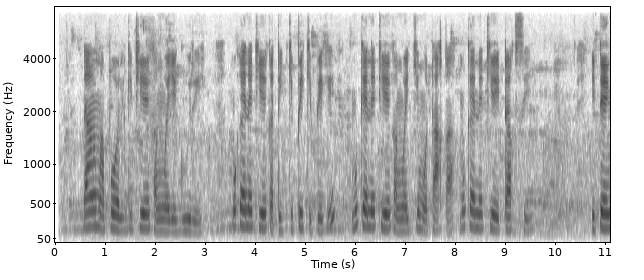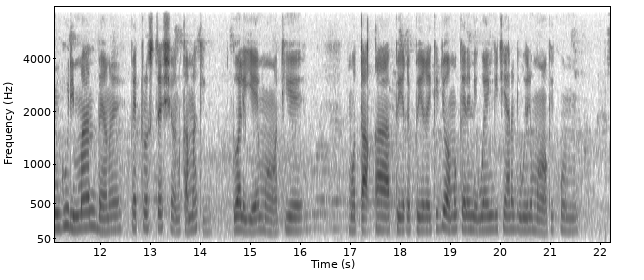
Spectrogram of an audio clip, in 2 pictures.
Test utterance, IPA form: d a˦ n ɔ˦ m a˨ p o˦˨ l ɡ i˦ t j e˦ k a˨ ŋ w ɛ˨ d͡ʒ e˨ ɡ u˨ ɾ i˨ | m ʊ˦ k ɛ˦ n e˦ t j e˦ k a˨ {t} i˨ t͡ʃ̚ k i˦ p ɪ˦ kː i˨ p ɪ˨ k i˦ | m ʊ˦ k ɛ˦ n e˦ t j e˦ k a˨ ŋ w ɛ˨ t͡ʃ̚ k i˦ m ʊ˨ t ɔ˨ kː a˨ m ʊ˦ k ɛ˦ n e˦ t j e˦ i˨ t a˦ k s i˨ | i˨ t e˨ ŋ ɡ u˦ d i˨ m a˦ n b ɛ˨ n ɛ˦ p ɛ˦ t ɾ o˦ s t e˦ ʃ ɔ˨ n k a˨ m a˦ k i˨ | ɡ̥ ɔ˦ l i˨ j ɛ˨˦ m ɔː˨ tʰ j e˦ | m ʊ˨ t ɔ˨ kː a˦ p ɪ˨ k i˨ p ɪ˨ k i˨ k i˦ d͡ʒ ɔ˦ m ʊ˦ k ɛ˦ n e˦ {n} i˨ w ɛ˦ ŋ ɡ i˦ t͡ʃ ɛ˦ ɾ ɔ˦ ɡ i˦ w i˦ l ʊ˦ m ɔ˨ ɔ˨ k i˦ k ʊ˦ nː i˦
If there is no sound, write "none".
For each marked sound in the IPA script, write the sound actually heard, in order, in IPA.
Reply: t, n

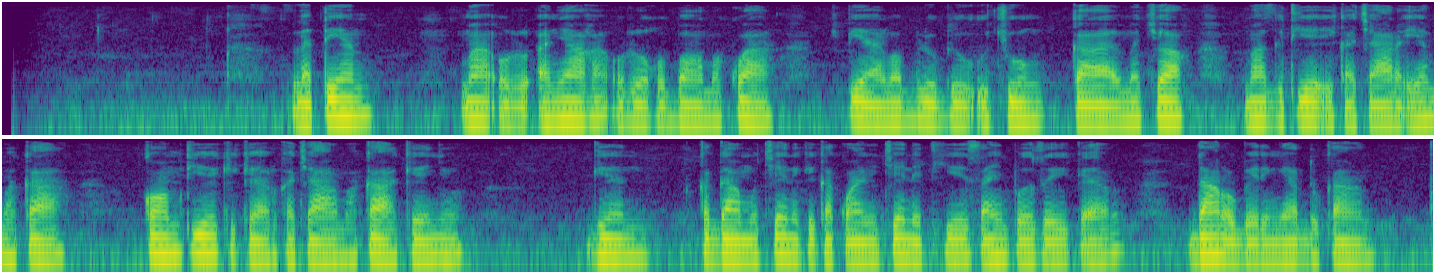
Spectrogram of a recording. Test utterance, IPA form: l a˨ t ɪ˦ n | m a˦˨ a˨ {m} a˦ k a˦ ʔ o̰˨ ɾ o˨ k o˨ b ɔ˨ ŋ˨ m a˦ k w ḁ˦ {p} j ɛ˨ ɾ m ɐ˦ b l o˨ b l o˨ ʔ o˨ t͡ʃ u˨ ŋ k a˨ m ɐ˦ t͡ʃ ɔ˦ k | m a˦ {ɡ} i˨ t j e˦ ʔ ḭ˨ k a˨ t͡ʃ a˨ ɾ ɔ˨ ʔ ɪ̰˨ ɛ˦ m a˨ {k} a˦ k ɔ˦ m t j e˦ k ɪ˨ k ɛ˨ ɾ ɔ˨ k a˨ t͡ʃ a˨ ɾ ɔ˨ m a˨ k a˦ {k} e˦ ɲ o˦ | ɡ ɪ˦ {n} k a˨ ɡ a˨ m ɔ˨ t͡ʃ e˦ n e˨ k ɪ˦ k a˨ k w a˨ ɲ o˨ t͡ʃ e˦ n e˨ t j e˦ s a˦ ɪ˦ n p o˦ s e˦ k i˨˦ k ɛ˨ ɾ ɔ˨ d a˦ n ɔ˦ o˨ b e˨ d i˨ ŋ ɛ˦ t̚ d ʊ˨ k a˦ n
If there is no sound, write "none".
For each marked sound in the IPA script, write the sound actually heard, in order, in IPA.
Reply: ɲ, p, ɡ, k, k, n

